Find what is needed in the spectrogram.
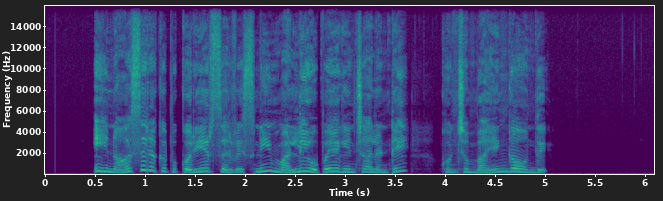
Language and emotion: Telugu, fearful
